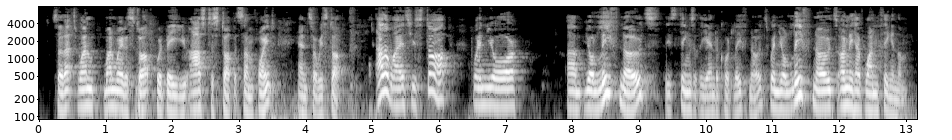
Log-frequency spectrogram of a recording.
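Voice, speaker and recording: Here a man talks at a moderate pace in an unremarkable speaking voice, fairly high in pitch with ordinary pitch variation. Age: 40s. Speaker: lecturer teaching machine learning. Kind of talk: lecture.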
